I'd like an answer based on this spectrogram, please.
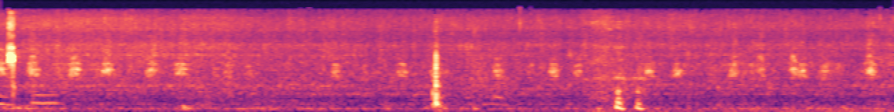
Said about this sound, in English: Here come the ducks.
